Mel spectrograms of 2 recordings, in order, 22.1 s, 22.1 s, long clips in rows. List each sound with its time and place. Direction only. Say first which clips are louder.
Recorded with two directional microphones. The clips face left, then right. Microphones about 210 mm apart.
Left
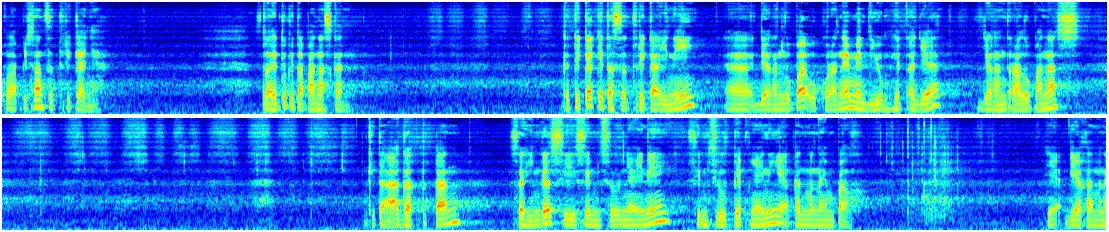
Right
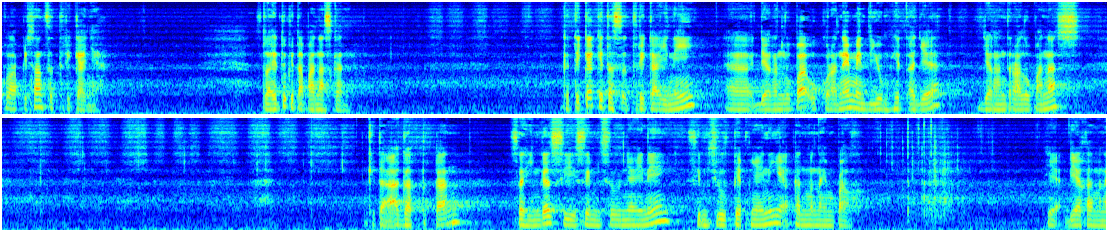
0.0 s speech: left 5 dB; 35° left (ahead or behind)
2.6 s speech: left 5 dB; 50° left (ahead or behind)
5.6 s speech: left 6 dB; 55° left (ahead or behind)
14.7 s speech: left 6 dB; 55° left (ahead or behind)
21.5 s speech: left 5 dB; 60° left (ahead or behind)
